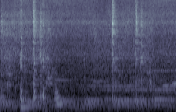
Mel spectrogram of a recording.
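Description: Chopped onion and whole green chilies frying in a pan, a low sizzle broken by a few sharp spatula clinks and scrapes, close and alone.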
